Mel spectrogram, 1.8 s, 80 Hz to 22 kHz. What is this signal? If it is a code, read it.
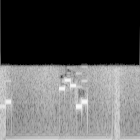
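Five-tone selective call (ZVEI), heard as quick runs of five tones, tones of about 70 ms. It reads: 88913
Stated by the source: Five-tone ZVEI selective call 88851 received by SDR.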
